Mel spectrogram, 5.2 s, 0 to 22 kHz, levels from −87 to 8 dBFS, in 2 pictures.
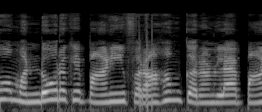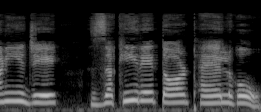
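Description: Right from the start and all the way through, the speech has a grainy, hissy edge, with nothing at all above 14.2 kHz. The codec damage is plainly audible: the treble sounds coarse and noisy instead of detailed, and consonant attacks blur. That's most likely Vorbis compression, where the encoder keeps a smooth spectral outline but quantises the fine detail into noise of similar energy. The amount of damage points to a low bitrate, somewhere around 32 kbps.

Then, from about 1.32 s to 1.52 s, there's a burst of processor overload crackle, a gritty tearing laid over the speech. The processor is falling behind on its small audio buffers, each a few milliseconds long, and missing deadline after deadline, something like fifteen times in that stretch. Every missed buffer gets skipped outright, so the audio jumps forward with a hard edge. Those rapid little skips pile up into the crackle, which stops once the load drops.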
